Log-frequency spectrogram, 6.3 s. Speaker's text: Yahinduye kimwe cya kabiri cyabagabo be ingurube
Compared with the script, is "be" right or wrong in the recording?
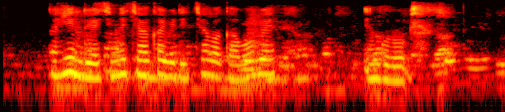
right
